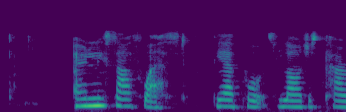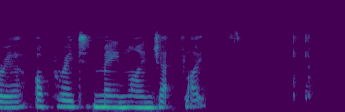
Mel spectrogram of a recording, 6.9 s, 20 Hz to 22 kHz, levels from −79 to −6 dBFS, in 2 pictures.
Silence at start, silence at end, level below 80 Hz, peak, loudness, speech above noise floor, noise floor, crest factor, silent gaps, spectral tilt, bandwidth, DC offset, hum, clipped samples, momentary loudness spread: 0.1 s; 0.35 s; -80 dBFS; -22 dBFS; -40 LUFS; 31 dB; -70 dBFS; 18 dB; none; -4 dB/octave; 7.4 kHz; under 0.1%; none; under 0.1%; 17 LU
